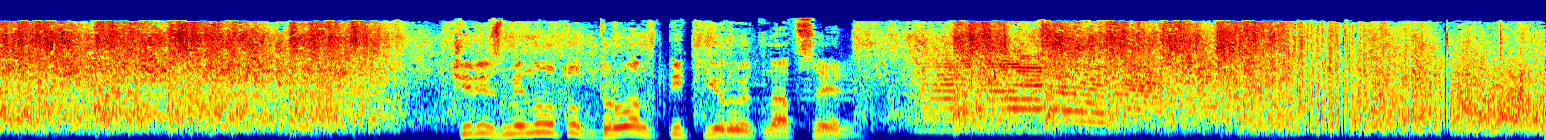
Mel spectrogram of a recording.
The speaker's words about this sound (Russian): Вот уже при свете дня беспилотники пытаются сбить автоматными очередями сотрудники киевской полиции.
